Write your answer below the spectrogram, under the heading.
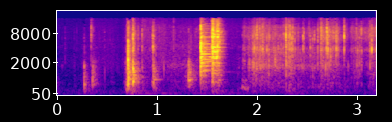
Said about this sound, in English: Can I open? I got to rip this open. It's a plastic bag.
